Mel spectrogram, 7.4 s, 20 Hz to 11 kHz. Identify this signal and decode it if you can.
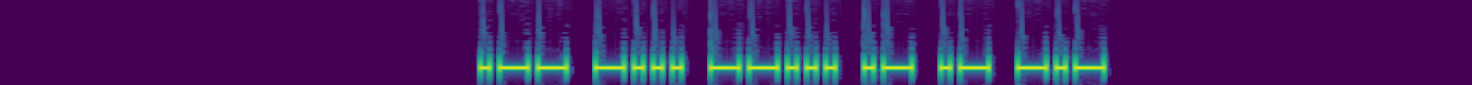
Morse code, heard as a keyed tone, about 25 wpm, 700 Hz. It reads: WB7AAK
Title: USA Call Signs - 6 Characters - Repeated 2x - 25wpm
